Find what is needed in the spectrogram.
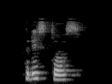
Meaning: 1. the Messiah, the anointed one 2. a righteous man as the embodiment of Christ
- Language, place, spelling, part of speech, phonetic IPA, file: Russian, Saint Petersburg, христос, noun, [xrʲɪˈstos], LL-Q7737 (rus)-христос.wav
